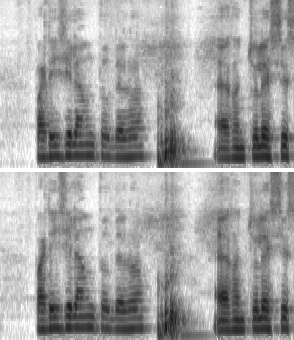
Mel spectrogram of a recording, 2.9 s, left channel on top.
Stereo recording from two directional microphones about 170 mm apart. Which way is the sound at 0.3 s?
15° right (ahead or behind).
